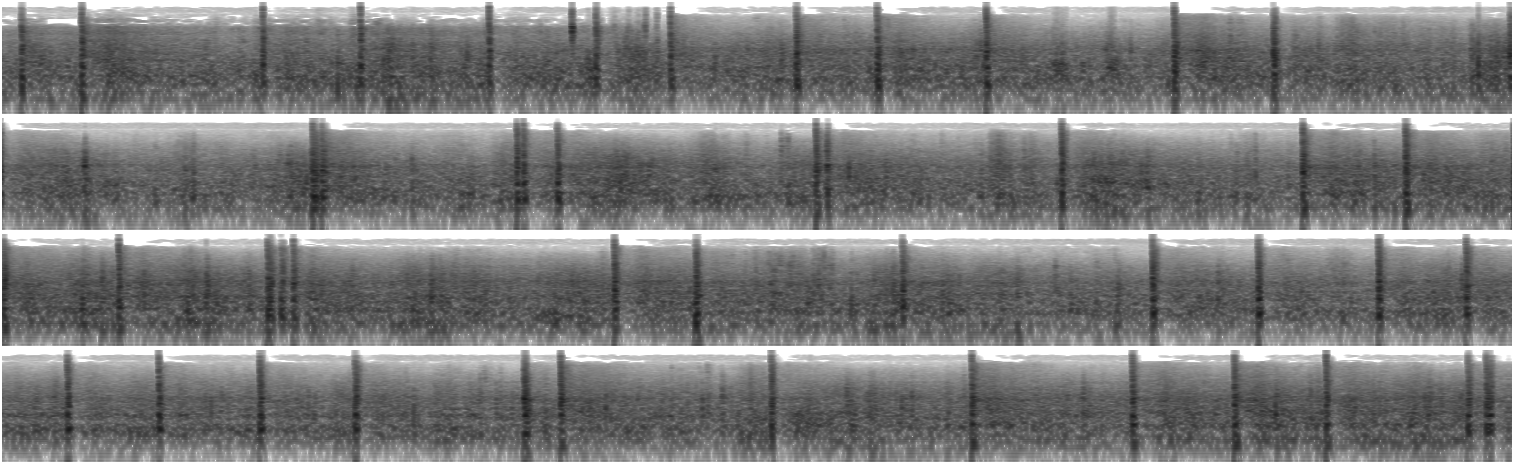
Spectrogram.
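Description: Aerial firework shells bursting in a rapid, unbroken barrage: many sharp bangs, often several a second, over a continuous dense rush of noise.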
